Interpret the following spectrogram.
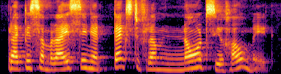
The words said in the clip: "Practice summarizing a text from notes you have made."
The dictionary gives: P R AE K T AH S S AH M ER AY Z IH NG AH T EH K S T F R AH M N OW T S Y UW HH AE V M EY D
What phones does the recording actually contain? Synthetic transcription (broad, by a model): P R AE K T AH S S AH M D AY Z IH NG AH T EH K S T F R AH M N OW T S Y UW HH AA W M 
